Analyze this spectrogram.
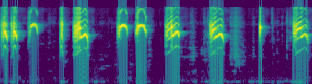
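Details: Lure sounds of a sooty-headed bulbul for making it sing: dense alternation of clear arched whistles, short chirps and harsh buzzy rising notes in quick succession throughout.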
